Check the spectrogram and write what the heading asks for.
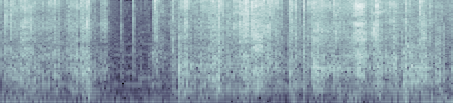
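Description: Inflated latex twisting balloons rubbing and rasping against each other as they are twisted and wrapped by hand, a steady scratchy rubbing with a few sharper ticks.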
